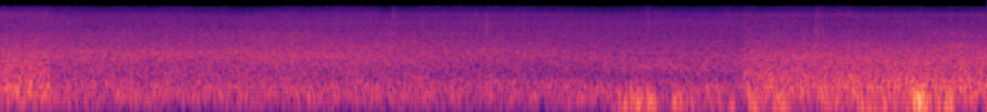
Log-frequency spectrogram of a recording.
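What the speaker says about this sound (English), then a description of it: "the river down here, that's Obed River" Steady broadband rush of the Obed River flowing in Middle Tennessee, a continuous wash of water heard close and alone, with a few faint low bumps near the end.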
